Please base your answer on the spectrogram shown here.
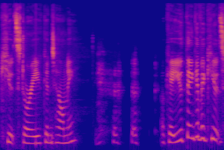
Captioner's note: laughs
